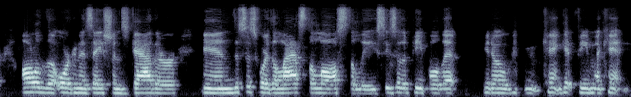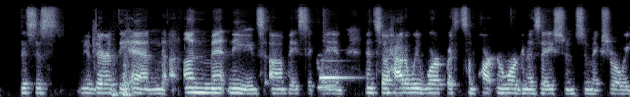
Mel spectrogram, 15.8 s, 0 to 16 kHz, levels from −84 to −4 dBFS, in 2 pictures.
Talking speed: 195 wpm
